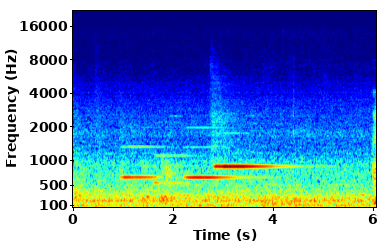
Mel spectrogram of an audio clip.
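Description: Airport public-address chime: a short run of four bell-like notes, the last one highest, loudest and longest, fading out, the signal that an announcement is about to start. A steady low hum of the terminal runs underneath.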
